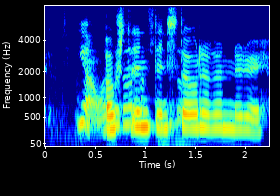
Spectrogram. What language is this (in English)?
Icelandic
